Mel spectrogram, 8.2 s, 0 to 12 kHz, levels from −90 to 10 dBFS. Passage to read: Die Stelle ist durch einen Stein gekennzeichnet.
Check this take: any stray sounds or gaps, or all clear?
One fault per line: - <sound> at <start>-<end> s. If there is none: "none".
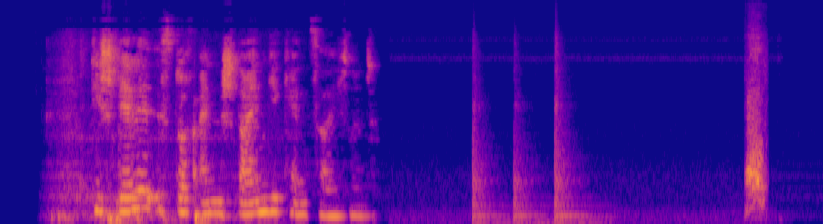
- thud at 4.7-6.3 s
- bark at 7.4-7.7 s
